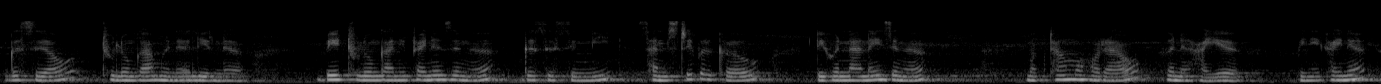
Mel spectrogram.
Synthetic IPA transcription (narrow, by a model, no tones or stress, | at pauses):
ɡɯsɯawtʰuloŋɡamɯnɯliɾnɯ | betʰuloŋɡanipʰɾajnɐzɯŋɯɡɯsɯsiŋnisanstɾipɯɾkʰɯw | d̥iɦunːanajzɯŋɯ | mɐk̚tʰaŋmɔɦɔɾawhɯnɯhajɯ | b̥inekʰajnɯ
